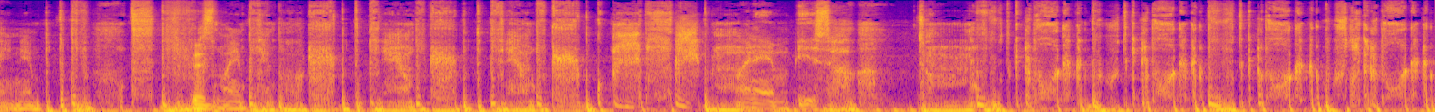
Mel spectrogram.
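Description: A young man beatboxes into a microphone, making fast, punchy drum-like clicks and vocal sounds.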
